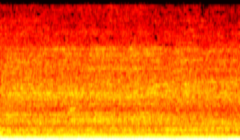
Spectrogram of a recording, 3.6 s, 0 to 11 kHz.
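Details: Honda Civic Sport EP2 four-cylinder at idle in neutral, just started after radiator, thermostat, spark plugs, coil pack and battery replaced, heater on: smooth steady even hum with no misfire stumble or knocking; normal idle.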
